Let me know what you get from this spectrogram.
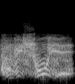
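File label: Serbian damaged oil mood low, speech; War Thunder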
